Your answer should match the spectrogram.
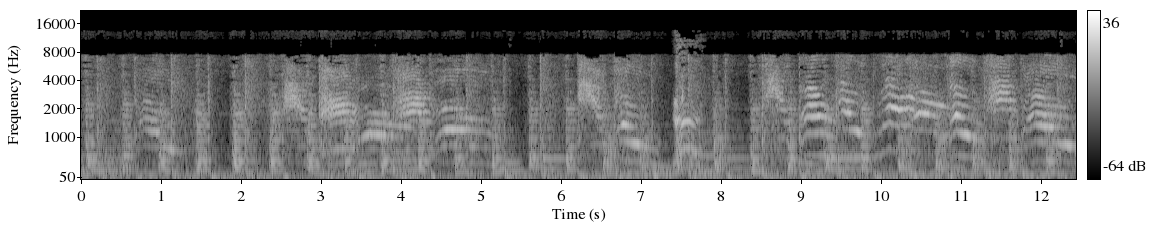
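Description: Cat meows pitched and sequenced into a Christmas song, playing loud and continuously over a full musical backing, one yowl after another following the melody, with no one talking.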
